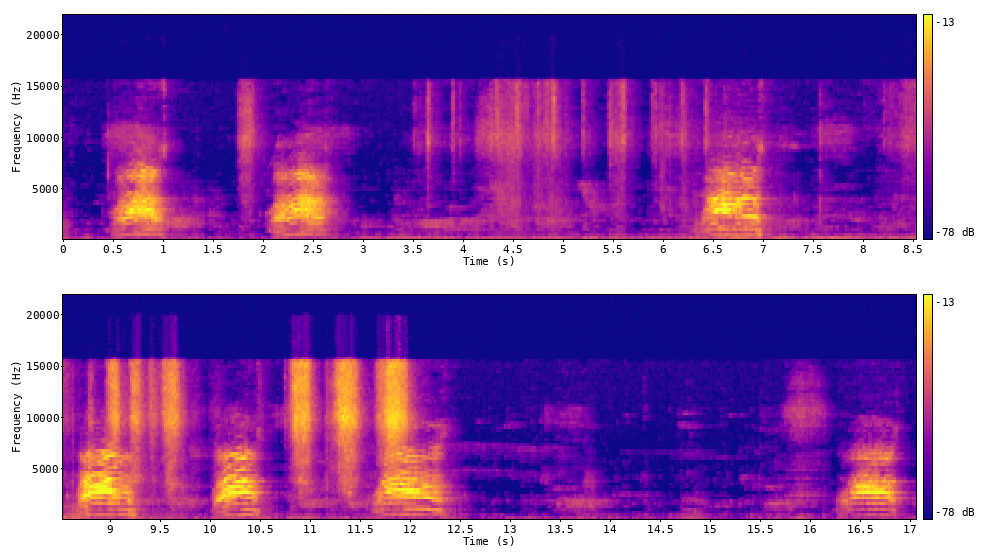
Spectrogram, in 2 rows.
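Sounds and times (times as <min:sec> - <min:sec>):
cat meowing: 0:00.4 - 0:01.2, 0:02.0 - 0:02.9, 0:06.2 - 0:07.2, 0:08.6 - 0:09.4, 0:10.0 - 0:10.7, 0:11.6 - 0:12.5, 0:16.2 - 0:17.0.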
